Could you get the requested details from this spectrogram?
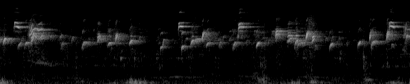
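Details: Continuous European goldfinch song of the bitbita and sitsita type, meant to provoke singing; bright jangling twitters and quick high notes follow one another without pause, with faint low knocks near the start and end.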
